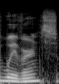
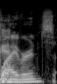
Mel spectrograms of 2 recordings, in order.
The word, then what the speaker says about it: wyverns: So let's start with Wyverns or Wyverns. It can be pronounced either way, and I kind of go back and forth.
